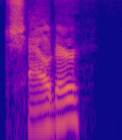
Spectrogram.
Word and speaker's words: Chaudoir: it looks like Chaudoir because it's French or something like that, but it's actually pronounced like Chowder.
